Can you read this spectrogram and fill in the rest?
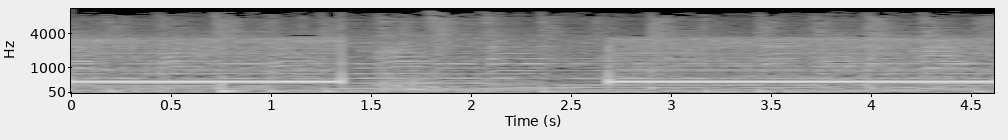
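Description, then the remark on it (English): A telephone ringback tone while calling two giveaway winners on the Animal Radio show: two long, steady, mid-pitched rings separated by a short quiet pause, loud and clear with no one talking. “Dialing up 2 winners, a cat winner and a dog winner.”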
